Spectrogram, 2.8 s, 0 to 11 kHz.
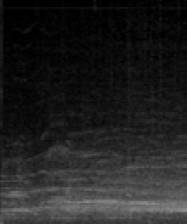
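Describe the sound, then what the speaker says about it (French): A jubilant crowd at the 2022 Canadian Grand Prix, a dense wash of distant cheering and whoops that swells gradually louder, heard alone without talk. "La foule en liesse."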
